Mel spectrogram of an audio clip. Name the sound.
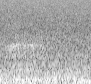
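white noise played by Google Home speaker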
